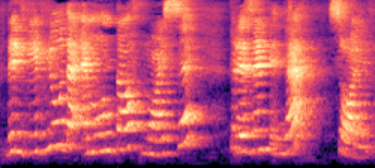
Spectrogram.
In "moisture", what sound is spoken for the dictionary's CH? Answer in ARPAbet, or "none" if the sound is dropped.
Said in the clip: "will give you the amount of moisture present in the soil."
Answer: none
